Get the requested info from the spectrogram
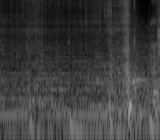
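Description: Adhesive tape being peeled off a rusty steel panel, faint at first and louder with a few crackles near the end.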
